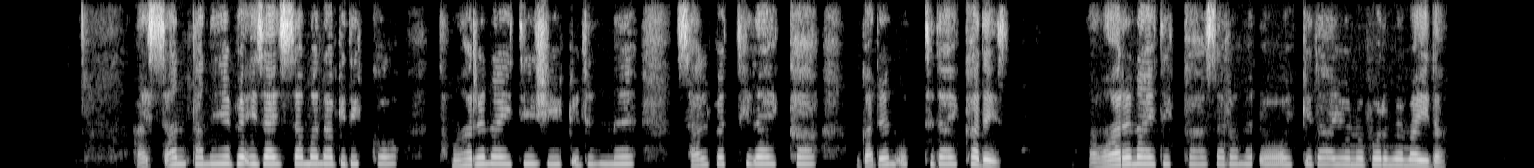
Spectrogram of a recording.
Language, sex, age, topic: Gamo, female, 25-35, government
